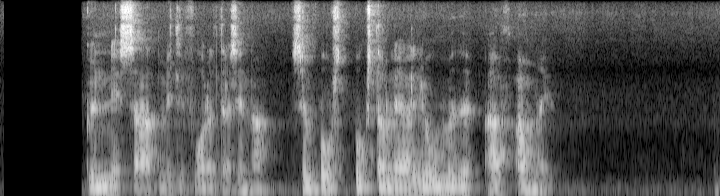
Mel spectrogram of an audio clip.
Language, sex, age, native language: Icelandic, male, 40-49, Icelandic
